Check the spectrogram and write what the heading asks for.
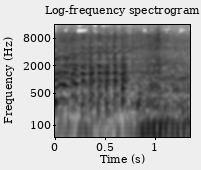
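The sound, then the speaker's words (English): A Cummins V8 turbo diesel engine in a new 2016 Nissan Titan XD pickup truck cranks with a quick series of rhythmic turnover pulses, then catches and settles into a deep, loud rumbling idle. “This is the sound of the Cummins V8 turbo diesel in the new 2016 Nissan Titan XD.”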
